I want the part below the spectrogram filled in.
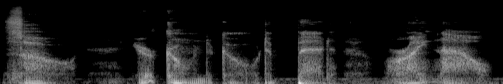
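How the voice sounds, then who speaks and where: A man playing a chatty, teasing nightmare spirit in a casual, gently scolding whispered ASMR roleplay. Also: a bass voice, drawn-out words, vocal fry, slightly rough, heavily acted. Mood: coaxing, grumbling. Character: chatty, teasing male nightmare spirit nagging a sleepless worker.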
